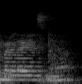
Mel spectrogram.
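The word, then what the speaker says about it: Molaesmyr: You say it Malay's now.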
